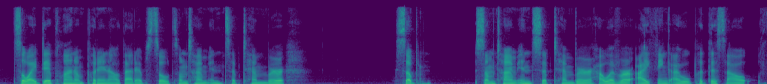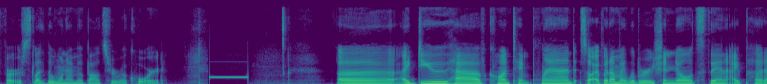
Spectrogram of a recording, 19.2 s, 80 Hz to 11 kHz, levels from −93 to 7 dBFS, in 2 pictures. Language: English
